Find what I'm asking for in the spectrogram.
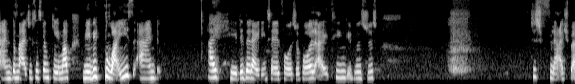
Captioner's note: deep sigh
